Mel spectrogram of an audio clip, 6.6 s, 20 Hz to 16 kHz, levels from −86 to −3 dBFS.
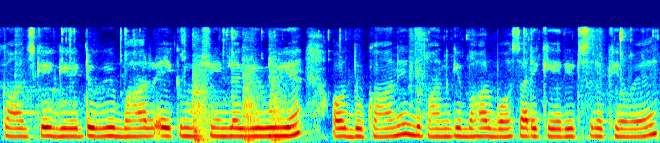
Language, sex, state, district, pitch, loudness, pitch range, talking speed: Hindi, female, Rajasthan, Jaipur, 205 Hz, -15 LUFS, 200-210 Hz, 200 wpm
